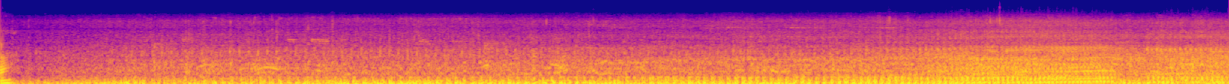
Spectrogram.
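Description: Motorcycle engine running as the bike is ridden along a road, heard from the rider's camera. Near the end the engine note rises as it accelerates.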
